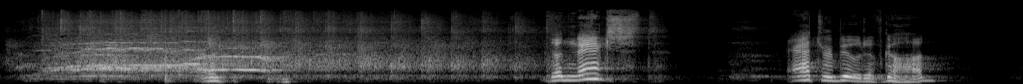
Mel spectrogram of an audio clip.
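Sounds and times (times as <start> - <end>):
audience cheering: 0.0 - 4.5
speech: 2.0 - 3.0, 5.5 - 6.3, 8.0 - 9.4.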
